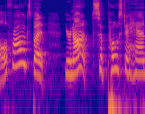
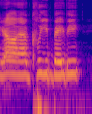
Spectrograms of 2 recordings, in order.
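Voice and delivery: sleazy bar guy voice; 3 dB louder than usual. Picturing the frog as a sleazy dude at a bar, sleazy bar guy voice. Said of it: "Like some fucking sleazy dude at a bar".

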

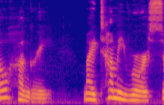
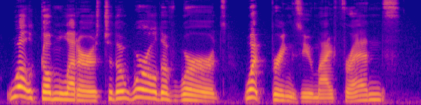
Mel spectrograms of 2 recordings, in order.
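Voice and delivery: stately, booming regal king voice; 7 dB louder than usual. The king welcomes the nervous letters at his castle, booming regal voice. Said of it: "In his regal voice, he boomed".

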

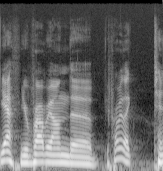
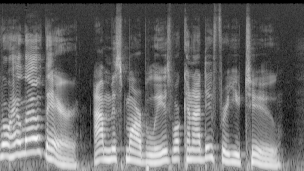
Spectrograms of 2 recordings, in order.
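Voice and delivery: put-on pitched-up old half-orc woman voice; 5 semitones higher than usual. Narrator voicing an older half-orc woman greeting two visitors, Miss Marbley voice. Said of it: "there's an older half-orc woman sitting there".

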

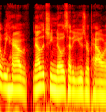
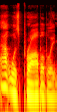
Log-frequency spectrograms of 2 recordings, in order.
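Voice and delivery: put-on American accent, low, soft and quiet; 4 semitones lower, 5 dB quieter than usual. Showing how the actor's American accent lowers his voice: Benedict Cumberbatch's American accent, lower voice. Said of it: "his American accent puts his voice in a lower".

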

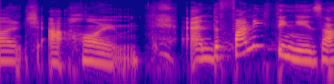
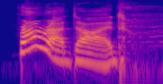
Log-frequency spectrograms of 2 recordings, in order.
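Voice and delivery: mock emotionless deadpan tone, louder; 5 dB louder than usual. Retelling how Mum broke the news at family lunch, mock-deadpan. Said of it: "Like just deadpan like that".

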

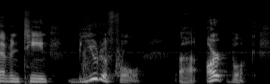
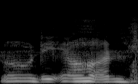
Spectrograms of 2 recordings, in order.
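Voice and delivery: hand-muffled, echoing, weird voice, quieter; 4 dB quieter than usual. Demonstrating the voice used to mess with him, muffled through hand. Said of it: "I'll muffle my hand and use the reverberation off the door".

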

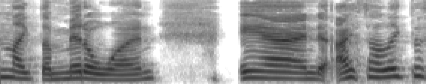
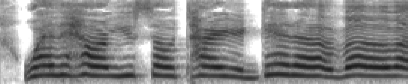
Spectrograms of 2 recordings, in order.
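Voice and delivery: put-on irritated, angry father voice; 4 semitones higher, 6 dB louder than usual. Retelling how a dad reacted on finding the speaker asleep: imitating an angry dad. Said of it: "he would be so mad".

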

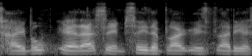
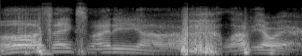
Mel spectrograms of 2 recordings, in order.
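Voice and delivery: put-on loud, sloppy, beery, slurred drunk voice; 2 semitones higher, 6 dB louder than usual. Voicing a tavern patron woken by a tankard: drunk voice. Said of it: "talk in a drunk accent".

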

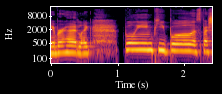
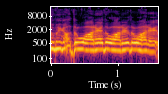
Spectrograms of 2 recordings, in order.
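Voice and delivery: high, frantic, rattled-off panicked babble; 5 semitones higher than usual. Retelling how Cat reacts as the ice melts: imitating Cat freaking out. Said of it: "Cat starts freaking out".

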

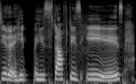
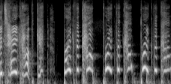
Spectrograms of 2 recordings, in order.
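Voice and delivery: urgent, very high-pitched, very loud yelling; 8 dB louder than usual. Retelling watching a movie at home: imitating someone yelling urgently. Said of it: "I started yelling at the T V".

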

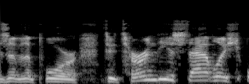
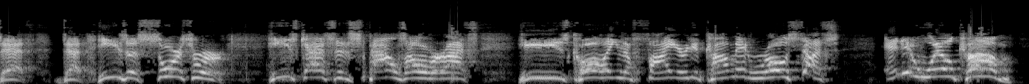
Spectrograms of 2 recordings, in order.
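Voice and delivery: very high, shrieking, screeching cry; 12 semitones higher, 3 dB louder than usual. An old man in the crowd turns on Jesus, screeching. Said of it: "The old man with the double hump screeched".

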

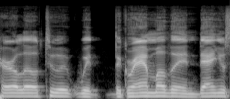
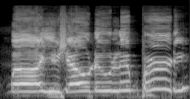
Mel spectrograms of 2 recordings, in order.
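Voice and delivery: very high, rough, creaky hillbilly voice; 3 dB louder than usual. Recounting a scripted gas station scene, imitating a hillbilly redneck. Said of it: "the hillbilly redneck stereotype at the gas station".

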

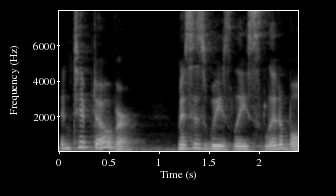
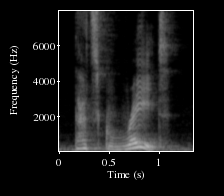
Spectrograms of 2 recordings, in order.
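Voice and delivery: gasping the words out; 3 semitones higher than usual. Harry answers Mrs. Weasley after swallowing very hot soup, gasping. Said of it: "he gasped".

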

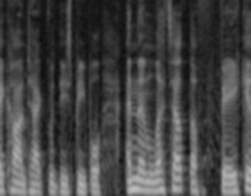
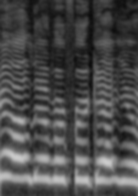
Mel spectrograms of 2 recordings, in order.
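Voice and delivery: put-on very high, loud, shrieking scream; 5 dB louder than usual. Speaker retells a scene from a movie trailer: retelling a scream. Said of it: "And he's like screaming".

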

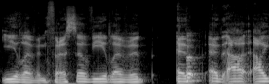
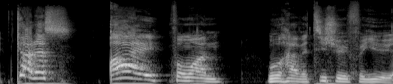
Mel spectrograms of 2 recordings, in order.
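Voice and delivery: slow, grand, lofty and stately noble manner; 9 semitones higher than usual. Retelling how someone stood up and offered the speaker a tissue; mock-noble tone. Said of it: "he said it very nobly".

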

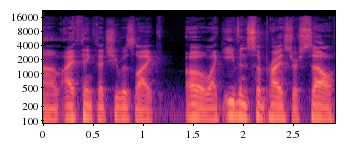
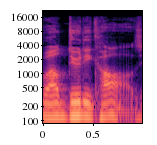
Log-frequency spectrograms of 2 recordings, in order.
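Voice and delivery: put-on sarcasm, higher; 3 semitones higher than usual. Recapping a scene where she is short with him after his apology, mock-sarcastic retelling. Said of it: "kind of like sarcastically".

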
